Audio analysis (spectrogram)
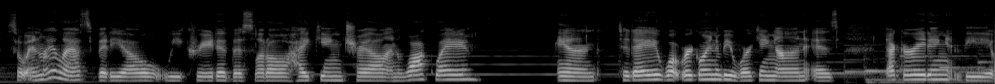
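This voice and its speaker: A young woman hosting her channel, chatting casually over gameplay, her voice a little hoarse. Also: medium pitch. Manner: relaxed, chatty explaining with fillers. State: slightly hoarse from screaming. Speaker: gaming channel host. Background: soft background music.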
